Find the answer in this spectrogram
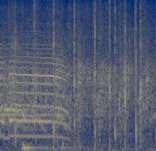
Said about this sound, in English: Thank you. Can we get a round of applause for AK and Beck?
